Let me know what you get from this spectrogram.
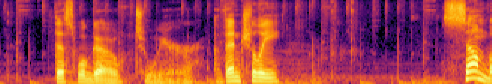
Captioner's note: dice rolling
